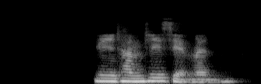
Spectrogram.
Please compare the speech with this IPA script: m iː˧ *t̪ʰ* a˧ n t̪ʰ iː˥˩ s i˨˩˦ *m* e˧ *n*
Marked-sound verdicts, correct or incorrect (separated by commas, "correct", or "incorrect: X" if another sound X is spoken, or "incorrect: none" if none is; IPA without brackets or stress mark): correct, correct, correct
